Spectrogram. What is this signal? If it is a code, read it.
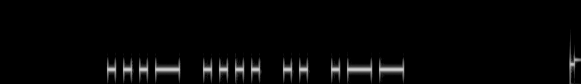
Morse code, heard as a keyed tone, about 15 wpm, 700 Hz. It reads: VHIW
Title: Four Challenging Letter-Number Combinations 15wpm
